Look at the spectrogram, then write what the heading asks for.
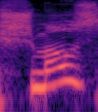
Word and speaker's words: Schmoes: Schmoes Know. How do you spell it? I think I know what it is. SCHMOES. Like the average schmo.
